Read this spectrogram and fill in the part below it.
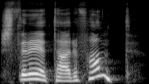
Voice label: "strætarfant", hemsedalsmaalet

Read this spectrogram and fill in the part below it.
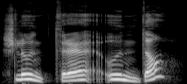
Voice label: "sluntræ undaa", hemsedalsmaalet

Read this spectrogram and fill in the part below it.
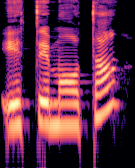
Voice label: "ettemaata", hemsedalsmaalet

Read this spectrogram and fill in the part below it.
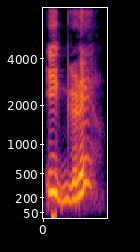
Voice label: "igglæ", hemsedalsmaalet

